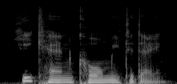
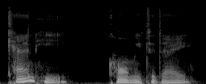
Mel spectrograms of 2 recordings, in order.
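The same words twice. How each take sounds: First: "He can call me today" as a statement, falling at the end; "He can call me today" with a plain, falling declarative tune; statement intonation. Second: "Can he call me today" asked as a question; English yes-no question tune on "Can he call me today"; question intonation. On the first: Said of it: "just as a statement". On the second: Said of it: "turn that into a question". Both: Shown as a demonstration.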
